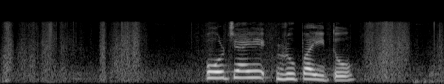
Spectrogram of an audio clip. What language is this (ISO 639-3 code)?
ben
